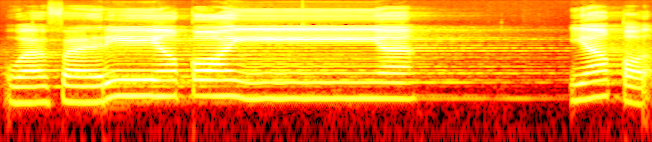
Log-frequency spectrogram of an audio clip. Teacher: tanwinnya dimasukkan ke dalam huruf ya dengan cara ditekan kemudian ditahan lebih kurang 2 harokat. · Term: idgham ma'al ghunnah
